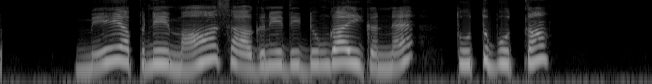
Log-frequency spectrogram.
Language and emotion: Dogri, surprised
